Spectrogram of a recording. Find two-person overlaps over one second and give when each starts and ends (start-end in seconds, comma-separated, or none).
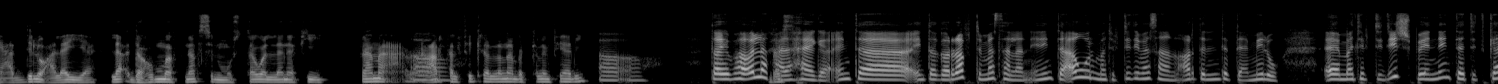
none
